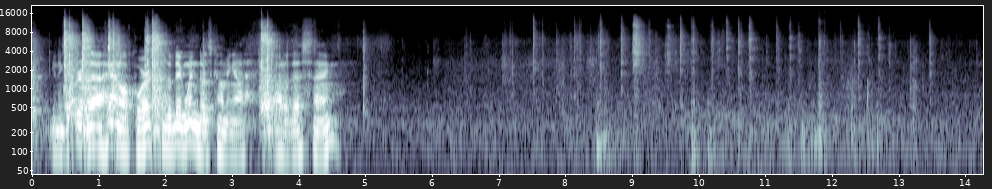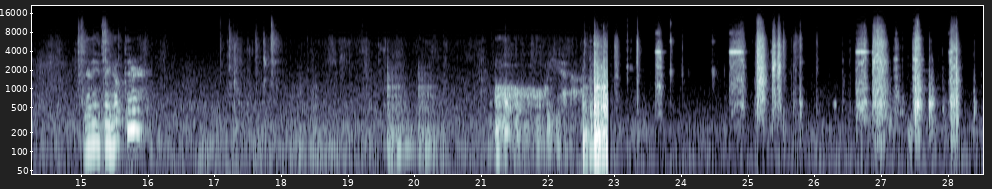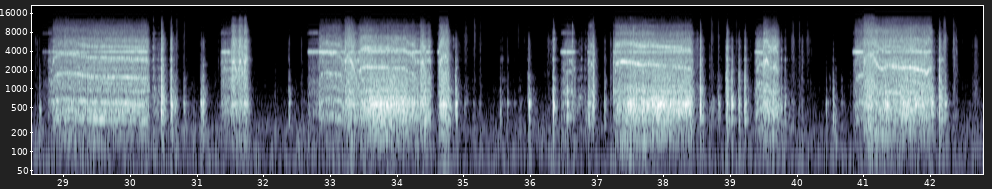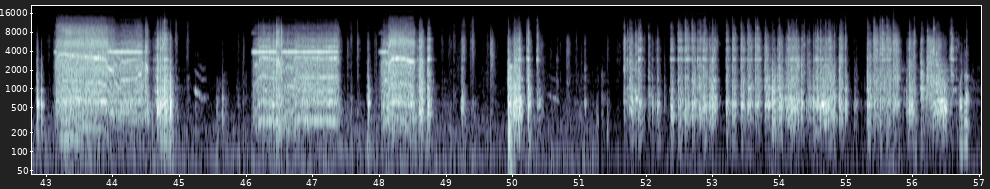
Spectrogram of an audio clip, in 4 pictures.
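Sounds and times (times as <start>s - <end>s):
electric drill drilling into steel: 0.0s - 2.2s, 26.6s - 30.6s, 31.4s - 31.9s, 32.7s - 34.9s, 36.5s - 38.6s, 39.4s - 39.9s, 40.8s - 42.3s, 43.1s - 44.9s, 46.1s - 48.8s, 51.7s - 55.8s
drill bit squealing on metal: 43.2s - 44.6s, 46.1s - 47.4s, 48.0s - 48.7s.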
